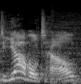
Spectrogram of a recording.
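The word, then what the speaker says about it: Yveltal: Oh, you think I pronounced that incorrectly? Well, you must be new here. Here on this channel, we pronounce it Yavultal because that is how the creature itself says it should be pronounced.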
